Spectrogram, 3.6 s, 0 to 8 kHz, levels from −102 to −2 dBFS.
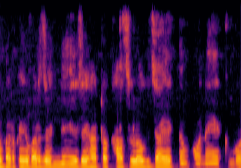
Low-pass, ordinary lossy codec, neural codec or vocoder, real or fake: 7.2 kHz; Opus, 64 kbps; none; real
